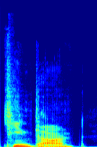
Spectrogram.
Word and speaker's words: Quinton: the one Ketone Quint it's spelled Quinton but they've pronounce it tint on and that that's my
